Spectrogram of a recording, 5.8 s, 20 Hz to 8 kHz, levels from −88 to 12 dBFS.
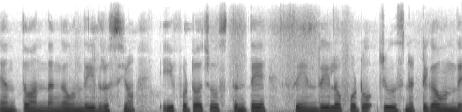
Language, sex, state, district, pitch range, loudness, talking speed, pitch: Telugu, female, Andhra Pradesh, Krishna, 185-200 Hz, -13 LUFS, 125 wpm, 190 Hz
